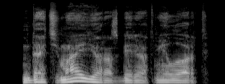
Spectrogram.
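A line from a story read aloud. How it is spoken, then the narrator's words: Grumbling. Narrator (Russian): буркнул Джимис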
